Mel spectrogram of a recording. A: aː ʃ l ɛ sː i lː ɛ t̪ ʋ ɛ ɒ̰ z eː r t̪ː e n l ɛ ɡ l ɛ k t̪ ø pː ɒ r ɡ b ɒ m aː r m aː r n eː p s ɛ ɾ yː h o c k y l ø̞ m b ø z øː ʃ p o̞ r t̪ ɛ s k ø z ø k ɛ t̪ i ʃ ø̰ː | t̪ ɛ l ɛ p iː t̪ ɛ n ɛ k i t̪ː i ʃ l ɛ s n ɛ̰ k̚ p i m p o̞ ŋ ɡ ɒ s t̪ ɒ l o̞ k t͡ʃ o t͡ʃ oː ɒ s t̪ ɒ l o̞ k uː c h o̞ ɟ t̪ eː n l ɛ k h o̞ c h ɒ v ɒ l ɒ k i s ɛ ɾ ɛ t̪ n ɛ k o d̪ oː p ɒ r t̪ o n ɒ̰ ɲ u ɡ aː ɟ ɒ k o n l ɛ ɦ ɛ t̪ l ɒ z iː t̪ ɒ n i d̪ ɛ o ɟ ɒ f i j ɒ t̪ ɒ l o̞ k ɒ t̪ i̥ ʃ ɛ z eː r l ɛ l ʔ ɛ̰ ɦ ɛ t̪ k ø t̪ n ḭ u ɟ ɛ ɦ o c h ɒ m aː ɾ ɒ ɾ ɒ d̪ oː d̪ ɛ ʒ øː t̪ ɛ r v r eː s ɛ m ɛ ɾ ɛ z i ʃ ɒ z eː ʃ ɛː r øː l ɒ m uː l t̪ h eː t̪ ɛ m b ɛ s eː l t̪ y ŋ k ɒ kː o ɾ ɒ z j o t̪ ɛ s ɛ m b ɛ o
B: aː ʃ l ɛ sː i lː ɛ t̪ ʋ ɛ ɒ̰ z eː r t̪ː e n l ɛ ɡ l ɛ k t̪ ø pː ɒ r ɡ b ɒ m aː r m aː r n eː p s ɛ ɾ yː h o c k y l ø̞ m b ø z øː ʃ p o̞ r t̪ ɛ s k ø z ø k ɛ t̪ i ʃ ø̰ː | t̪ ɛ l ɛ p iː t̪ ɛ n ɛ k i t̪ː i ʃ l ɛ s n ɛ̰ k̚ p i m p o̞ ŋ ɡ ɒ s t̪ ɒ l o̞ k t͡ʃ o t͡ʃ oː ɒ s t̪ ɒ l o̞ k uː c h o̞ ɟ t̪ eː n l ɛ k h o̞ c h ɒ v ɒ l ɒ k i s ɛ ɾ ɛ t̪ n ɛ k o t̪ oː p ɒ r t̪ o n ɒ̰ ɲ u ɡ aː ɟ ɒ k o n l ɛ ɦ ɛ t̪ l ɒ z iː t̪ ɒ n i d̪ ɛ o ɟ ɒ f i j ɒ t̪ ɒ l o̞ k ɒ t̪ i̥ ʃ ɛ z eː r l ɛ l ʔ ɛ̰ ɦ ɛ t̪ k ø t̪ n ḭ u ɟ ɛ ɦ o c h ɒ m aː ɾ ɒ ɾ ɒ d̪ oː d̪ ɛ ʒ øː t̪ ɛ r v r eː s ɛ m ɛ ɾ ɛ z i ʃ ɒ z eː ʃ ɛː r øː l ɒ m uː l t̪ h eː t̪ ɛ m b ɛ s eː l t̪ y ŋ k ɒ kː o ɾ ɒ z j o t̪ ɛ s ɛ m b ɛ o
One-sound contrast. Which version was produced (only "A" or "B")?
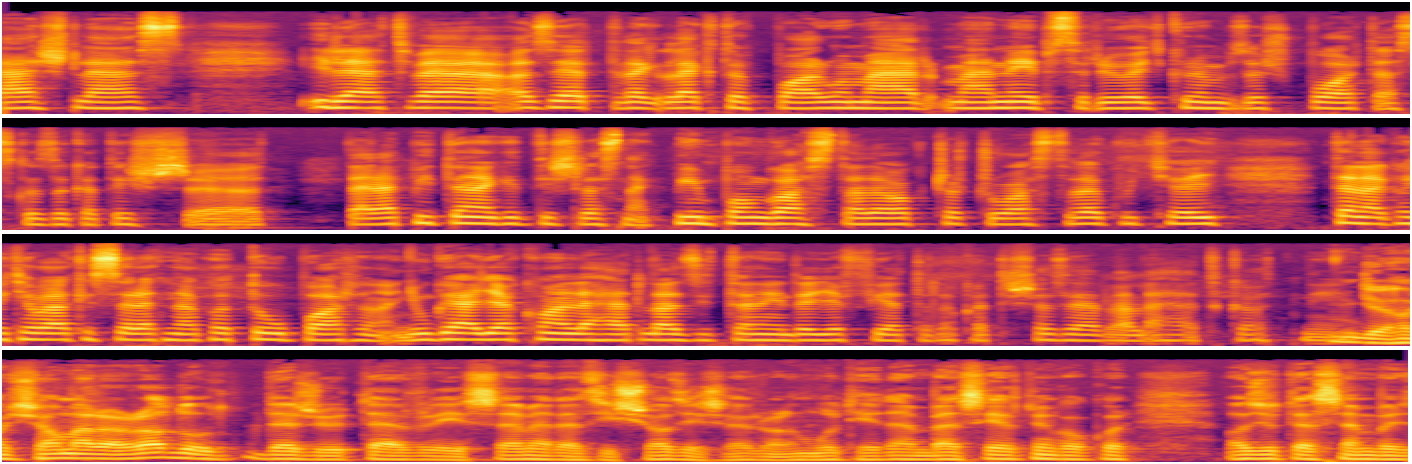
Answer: B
